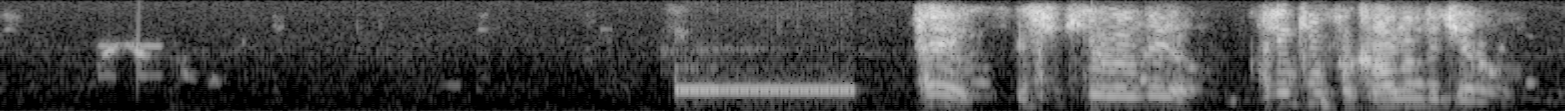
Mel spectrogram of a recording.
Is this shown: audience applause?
no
